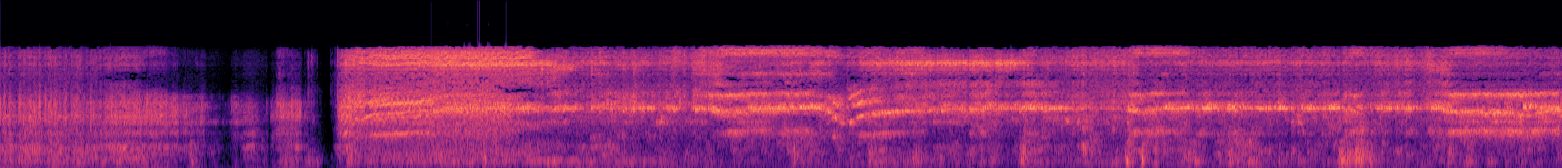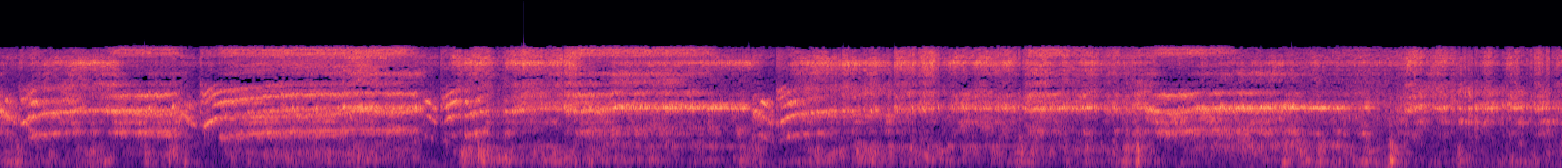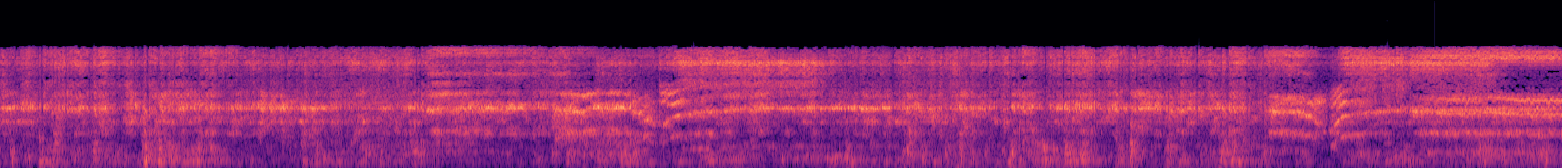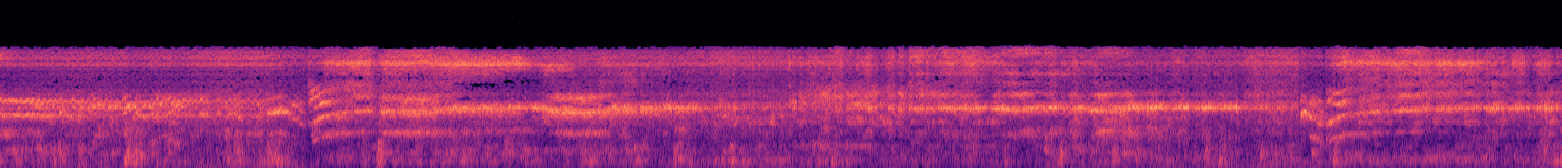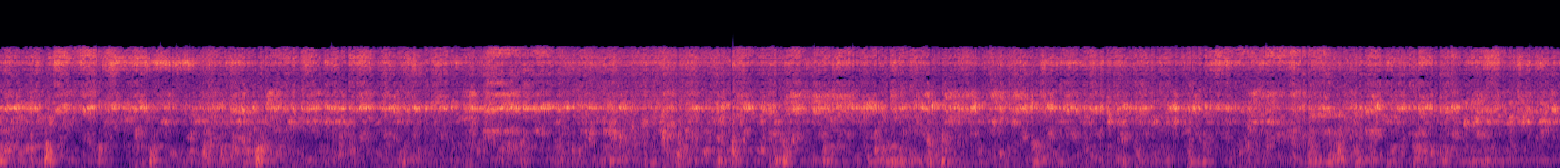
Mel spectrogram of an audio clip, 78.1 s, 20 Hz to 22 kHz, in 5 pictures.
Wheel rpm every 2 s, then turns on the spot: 30, 40, 210, 230, 210, 230, 230, 220, 190, 200, 210, 220, 230, 230, 230, 230, 230, 230, 220, 210, 230, 230, 190, 210, 210, 210, 230, 230, 230, 220, 200, 230, 230, 230, 230, 230, 230, 230, 230.
0-2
